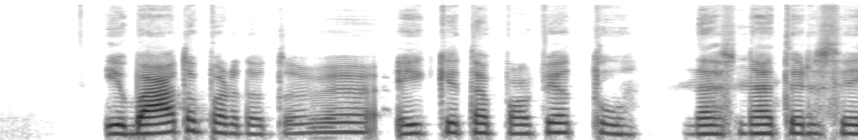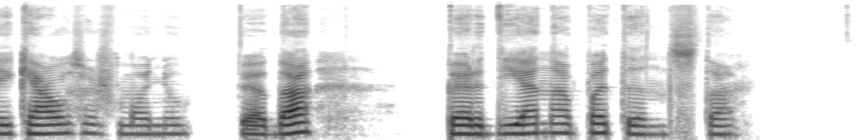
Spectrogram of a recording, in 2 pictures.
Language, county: Lithuanian, Vilnius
